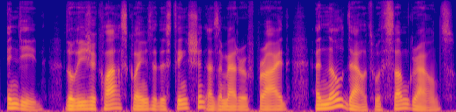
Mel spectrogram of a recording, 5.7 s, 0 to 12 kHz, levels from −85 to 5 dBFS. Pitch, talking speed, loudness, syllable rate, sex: 105 Hz, 190 wpm, -18 LUFS, 5.1 syllables/s, male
